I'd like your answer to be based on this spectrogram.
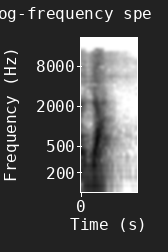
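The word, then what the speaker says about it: Yah: Yud Hei, que se pronuncia ya.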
